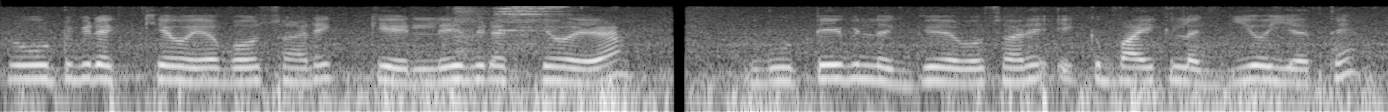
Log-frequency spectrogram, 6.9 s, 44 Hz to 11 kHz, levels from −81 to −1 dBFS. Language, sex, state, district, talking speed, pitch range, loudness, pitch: Punjabi, male, Punjab, Pathankot, 215 wpm, 195-225 Hz, -16 LUFS, 205 Hz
